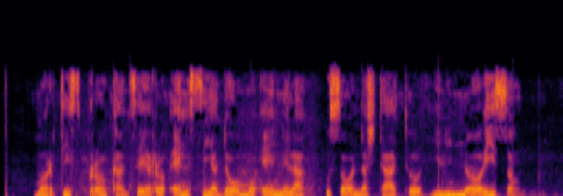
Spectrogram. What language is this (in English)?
Esperanto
